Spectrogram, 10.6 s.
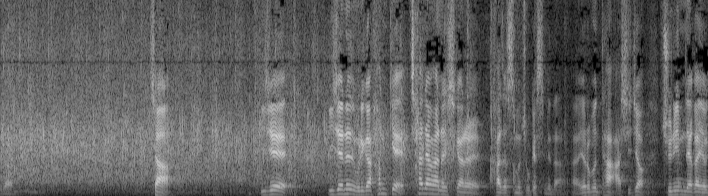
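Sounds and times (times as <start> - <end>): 
audience applause: 0.0 - 7.8
speech: 2.3 - 2.6, 3.9 - 10.6.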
